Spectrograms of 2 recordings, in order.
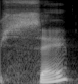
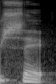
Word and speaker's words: sais: Okay, final S, not pronounced. Tu sais, and then this où, it's where, okay? Tu sais où sont tes habits, okay?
